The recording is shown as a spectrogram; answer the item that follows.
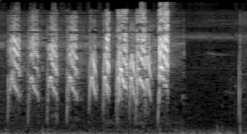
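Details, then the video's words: Parrot producing a fast series of about ten harsh, buzzy squawks that grow louder and denser before stopping abruptly, leaving quiet background rumble. "Mithu Tote Ki Awaaz"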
